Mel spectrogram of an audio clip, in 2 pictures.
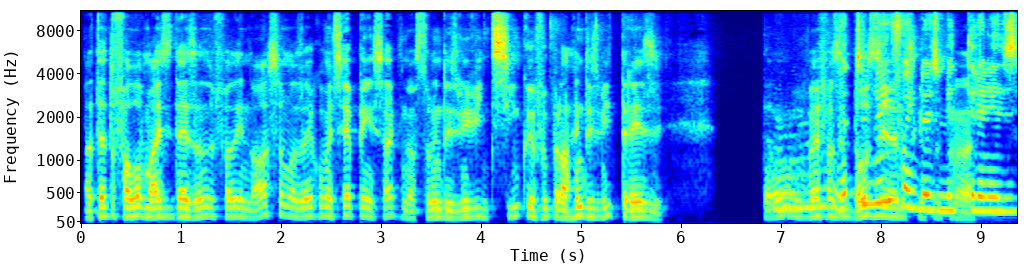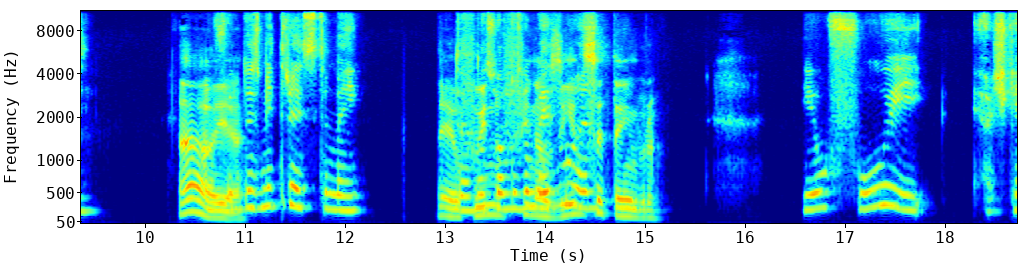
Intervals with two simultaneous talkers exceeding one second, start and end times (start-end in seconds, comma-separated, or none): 6.9-9.0, 13.1-14.6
